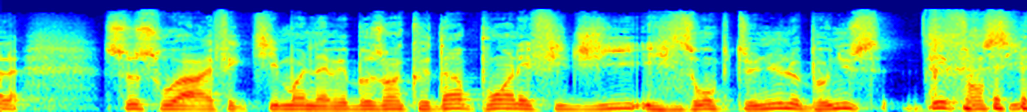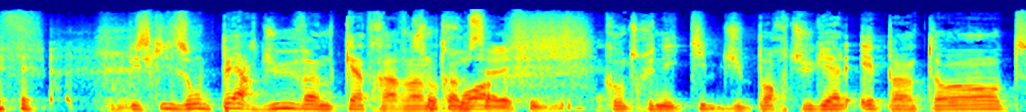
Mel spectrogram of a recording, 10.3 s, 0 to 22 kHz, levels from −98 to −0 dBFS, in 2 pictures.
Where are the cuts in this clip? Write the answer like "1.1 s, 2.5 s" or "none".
8.1 s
